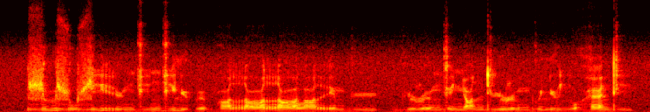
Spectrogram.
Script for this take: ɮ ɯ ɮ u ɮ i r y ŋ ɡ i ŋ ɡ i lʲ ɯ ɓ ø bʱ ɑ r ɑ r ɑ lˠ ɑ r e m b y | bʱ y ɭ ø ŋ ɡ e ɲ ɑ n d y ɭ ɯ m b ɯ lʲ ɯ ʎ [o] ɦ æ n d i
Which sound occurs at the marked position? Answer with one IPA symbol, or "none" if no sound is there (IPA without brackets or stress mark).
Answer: o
